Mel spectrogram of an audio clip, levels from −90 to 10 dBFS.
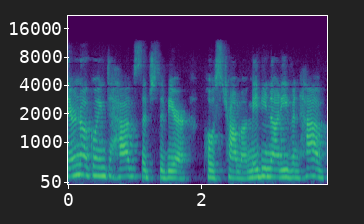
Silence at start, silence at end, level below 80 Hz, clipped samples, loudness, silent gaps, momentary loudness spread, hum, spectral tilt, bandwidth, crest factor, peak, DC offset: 0 s; 0 s; -66 dBFS; under 0.1%; -21 LUFS; none; 6 LU; none; -4.5 dB/octave; 12 kHz; 16 dB; -4 dBFS; under 0.1%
